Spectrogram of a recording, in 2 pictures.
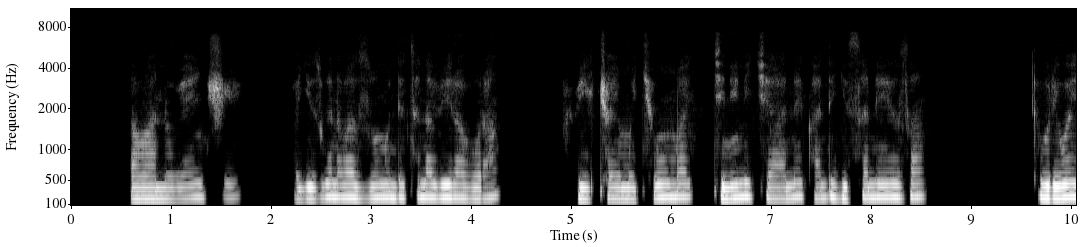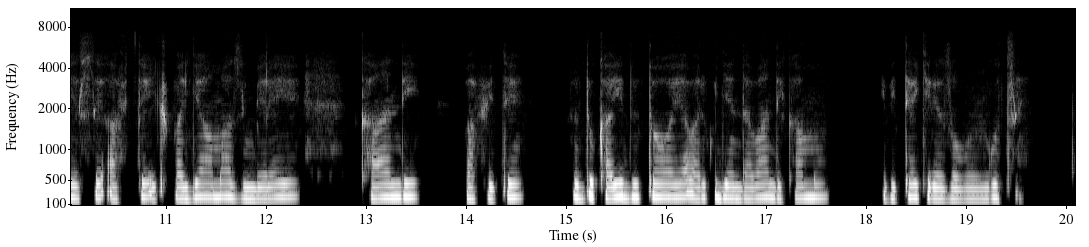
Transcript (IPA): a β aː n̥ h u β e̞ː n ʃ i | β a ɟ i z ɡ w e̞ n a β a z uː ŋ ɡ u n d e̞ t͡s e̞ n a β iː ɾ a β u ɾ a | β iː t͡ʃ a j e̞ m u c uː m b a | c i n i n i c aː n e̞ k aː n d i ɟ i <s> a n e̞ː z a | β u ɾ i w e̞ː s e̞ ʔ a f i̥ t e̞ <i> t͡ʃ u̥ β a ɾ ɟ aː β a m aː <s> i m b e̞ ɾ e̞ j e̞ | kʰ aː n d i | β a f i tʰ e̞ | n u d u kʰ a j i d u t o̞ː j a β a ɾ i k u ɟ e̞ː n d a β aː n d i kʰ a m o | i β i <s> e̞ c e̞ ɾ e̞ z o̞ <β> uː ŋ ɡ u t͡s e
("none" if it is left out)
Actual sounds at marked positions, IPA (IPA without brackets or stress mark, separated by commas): s, i, z, t, β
